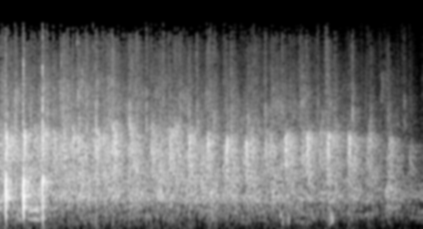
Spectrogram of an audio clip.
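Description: A room full of people claps steadily for several seconds, a dense patter of hand claps with a few sharp, louder claps near the start, fairly close and sustained throughout.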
